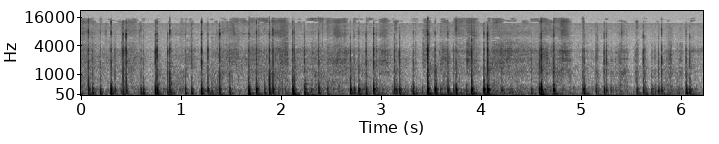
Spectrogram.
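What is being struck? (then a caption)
Plastic bubble wrap padded envelope. Long fingernails of both hands tap fast on a flat blue plastic bubble wrap padded envelope with air-filled bubbles. The result is a rapid, uneven patter of short, dull, low-pitched taps with little brightness, each dying away almost at once.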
